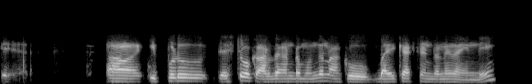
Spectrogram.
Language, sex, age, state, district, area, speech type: Telugu, male, 18-30, Telangana, Hyderabad, urban, conversation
